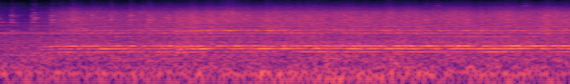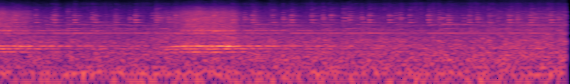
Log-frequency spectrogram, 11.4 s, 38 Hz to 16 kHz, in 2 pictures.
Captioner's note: wig wag ringing; PRR FG-1 whistle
